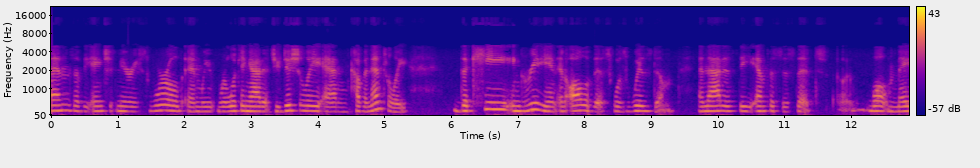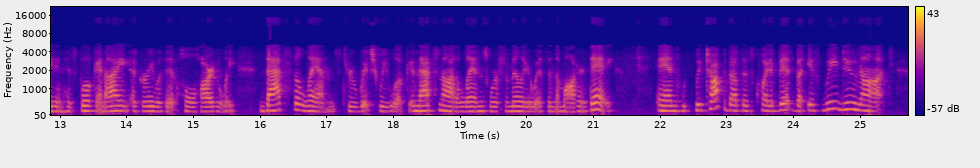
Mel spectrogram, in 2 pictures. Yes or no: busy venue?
no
